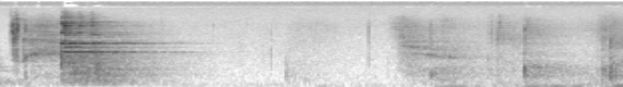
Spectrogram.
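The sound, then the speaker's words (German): A glass bottle of vodka is set down, giving a few light clinks and knocks spaced apart, fairly faint. “Eine Flasche Wodka. Warum denn bloß eine?”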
